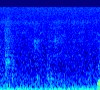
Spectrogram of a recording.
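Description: Near silence: room tone with a low steady hum and a few faint ticks.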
